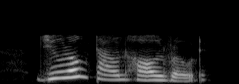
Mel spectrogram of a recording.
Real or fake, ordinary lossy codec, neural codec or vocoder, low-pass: fake; AAC, 16 kbps; autoencoder, 48 kHz, 128 numbers a frame, DAC-VAE, trained on Japanese speech; 7.2 kHz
